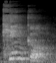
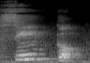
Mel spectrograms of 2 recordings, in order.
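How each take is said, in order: First: The first sound is a hard K. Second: The first sound is a hissing S. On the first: The speaker calls it wrong. "you don't say it like kinko" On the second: The speaker calls it right. "the C sounds like an S"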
